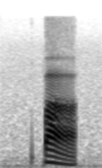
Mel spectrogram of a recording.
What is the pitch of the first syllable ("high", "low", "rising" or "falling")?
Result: falling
